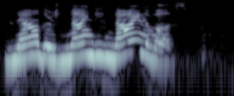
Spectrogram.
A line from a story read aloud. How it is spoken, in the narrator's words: cried Patch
